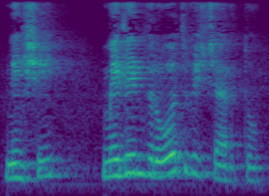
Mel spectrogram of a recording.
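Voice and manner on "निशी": usual speaking voice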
